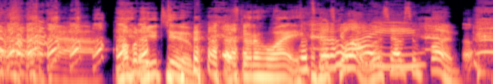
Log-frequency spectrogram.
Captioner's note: laughter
